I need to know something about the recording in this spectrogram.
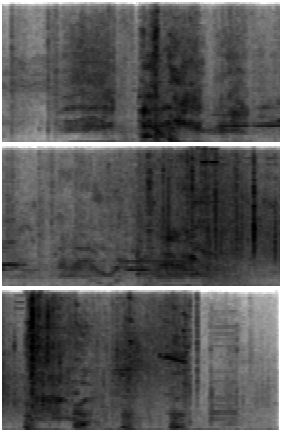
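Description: A monster shrieks and snarls up close.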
